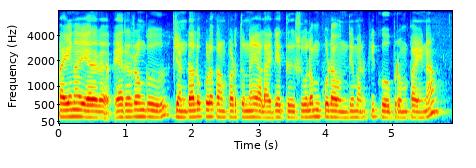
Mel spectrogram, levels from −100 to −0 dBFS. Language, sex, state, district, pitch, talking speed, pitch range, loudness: Telugu, female, Andhra Pradesh, Guntur, 170 Hz, 140 wpm, 160-175 Hz, -17 LUFS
